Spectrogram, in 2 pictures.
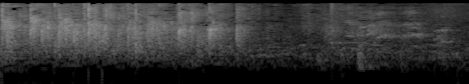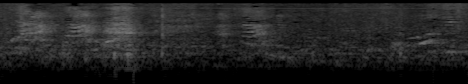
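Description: A crowd at a Tamil church-style gathering breaks into applause, loudest at first and then thinning into scattered claps and children's voices and chatter that carry on beneath it.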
